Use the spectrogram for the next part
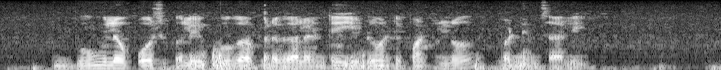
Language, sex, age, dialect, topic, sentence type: Telugu, male, 36-40, Telangana, agriculture, question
